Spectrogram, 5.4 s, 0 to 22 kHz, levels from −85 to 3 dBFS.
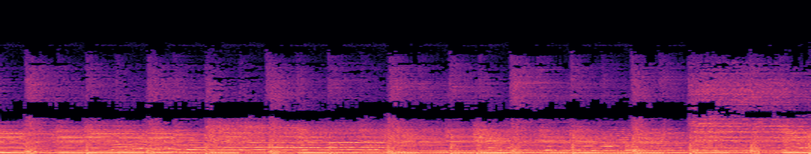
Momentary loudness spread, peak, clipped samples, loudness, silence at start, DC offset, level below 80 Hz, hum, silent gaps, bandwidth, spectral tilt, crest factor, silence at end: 2 LU; -2 dBFS; under 0.1%; -13 LUFS; 0 s; 0.2%; -44 dBFS; none; none; 14.5 kHz; -5 dB/octave; 10 dB; 0 s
